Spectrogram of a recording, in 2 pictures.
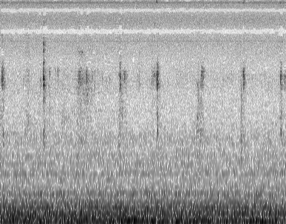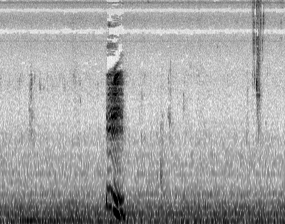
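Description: Close-up chewing of a bite of a chicken wrap: soft wet mouth clicks a few times a second over a low steady hum. About six seconds in, a short voiced "hmm" that falls in pitch.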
